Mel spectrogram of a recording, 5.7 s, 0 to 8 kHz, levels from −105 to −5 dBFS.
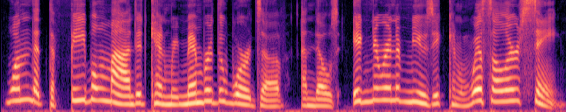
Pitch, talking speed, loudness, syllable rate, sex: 250 Hz, 200 wpm, -17 LUFS, 5.5 syllables/s, female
